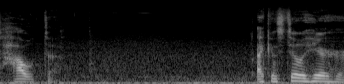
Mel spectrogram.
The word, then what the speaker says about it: Gouda: She taught me that in Dutch, Gouda is actually pronounced "How-ta".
